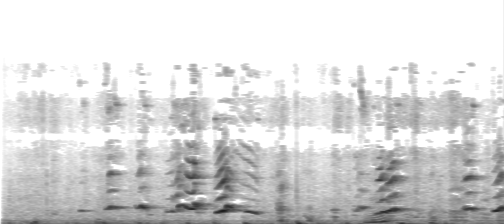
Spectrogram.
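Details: Three-week-old Golden Retriever puppies giving high, squeaky whimpers and yelps that rise and fall, several overlapping calls every fraction of a second, with soft low thumps underneath.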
